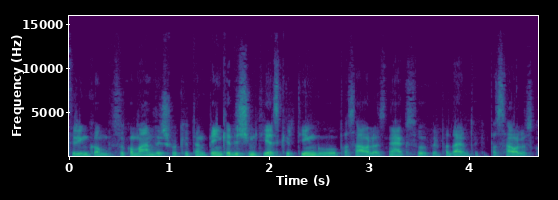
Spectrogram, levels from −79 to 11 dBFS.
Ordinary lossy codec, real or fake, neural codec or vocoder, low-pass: AAC, 48 kbps; real; none; 14.4 kHz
